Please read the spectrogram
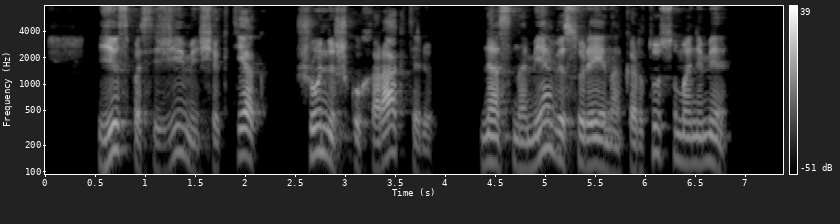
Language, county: Lithuanian, Kaunas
